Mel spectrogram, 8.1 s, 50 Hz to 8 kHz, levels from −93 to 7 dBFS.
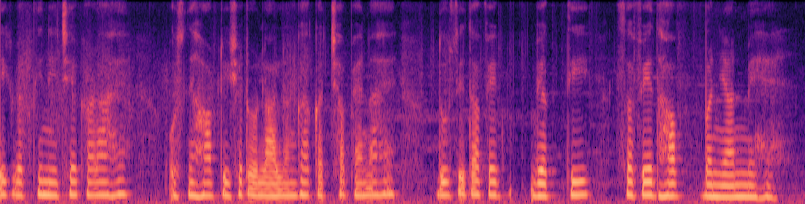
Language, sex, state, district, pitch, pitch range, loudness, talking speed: Hindi, female, Punjab, Kapurthala, 190 Hz, 175-195 Hz, -16 LUFS, 180 wpm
